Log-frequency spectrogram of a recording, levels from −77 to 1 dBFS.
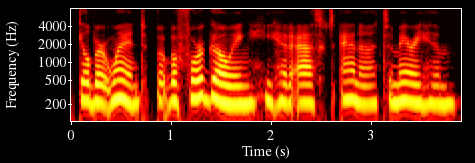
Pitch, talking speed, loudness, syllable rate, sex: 220 Hz, 185 wpm, -18 LUFS, 5.0 syllables/s, female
